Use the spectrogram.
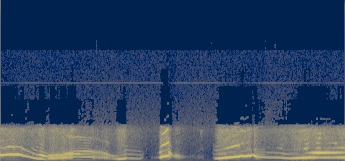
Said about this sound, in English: The sound of the courtship between two porcupines, kind of a humming song on the part of male and female that would go almost subsonic and then almost up beyond the human range of hearing and then back down again.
